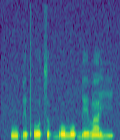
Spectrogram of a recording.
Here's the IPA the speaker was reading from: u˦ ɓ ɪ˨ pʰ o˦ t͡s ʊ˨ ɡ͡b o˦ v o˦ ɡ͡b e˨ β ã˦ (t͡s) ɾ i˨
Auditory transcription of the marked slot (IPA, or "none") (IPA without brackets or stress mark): none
